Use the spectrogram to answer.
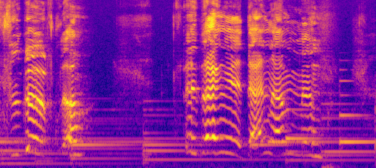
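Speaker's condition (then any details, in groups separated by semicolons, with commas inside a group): Brain lesion disability grade 1, severe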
